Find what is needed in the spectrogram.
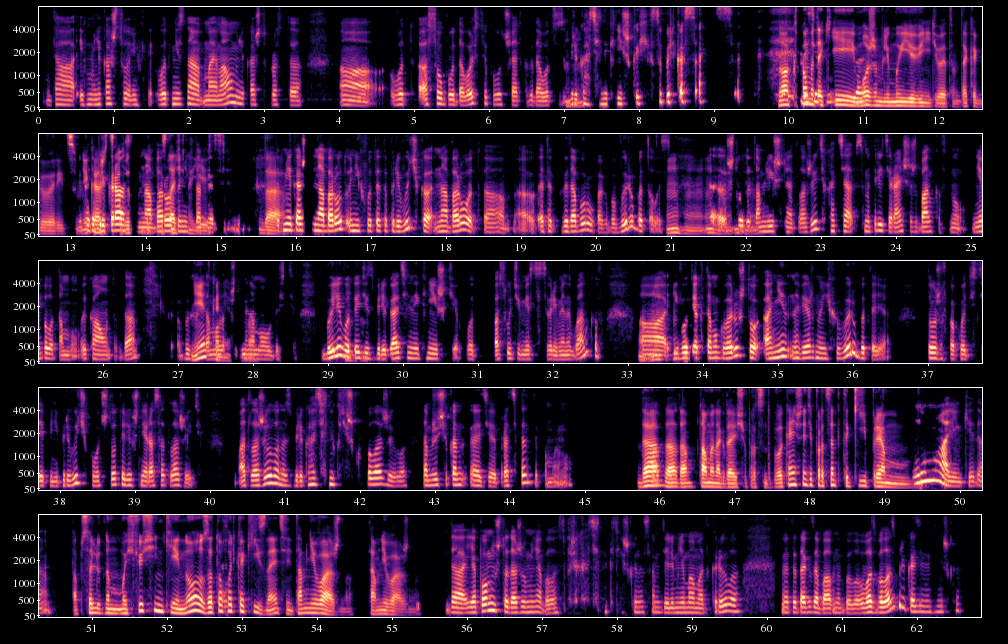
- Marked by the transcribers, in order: laughing while speaking: "сберегательной книжкой соприкасается"; tapping; laughing while speaking: "сберегательную книжку"; unintelligible speech; other background noise; laughing while speaking: "сберегательная"
- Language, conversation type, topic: Russian, unstructured, Как вы начали экономить деньги и что вас на это вдохновило?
